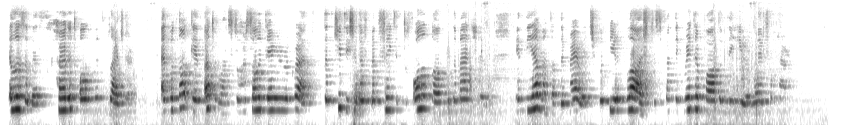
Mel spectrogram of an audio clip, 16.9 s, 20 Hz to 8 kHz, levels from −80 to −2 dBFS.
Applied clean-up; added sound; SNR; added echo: neural separator model SepFormer DNS4.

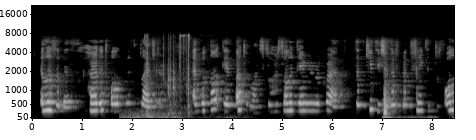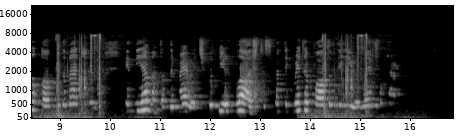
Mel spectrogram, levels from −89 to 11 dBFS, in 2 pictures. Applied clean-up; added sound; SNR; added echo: classical method WPE with log-MMSE.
